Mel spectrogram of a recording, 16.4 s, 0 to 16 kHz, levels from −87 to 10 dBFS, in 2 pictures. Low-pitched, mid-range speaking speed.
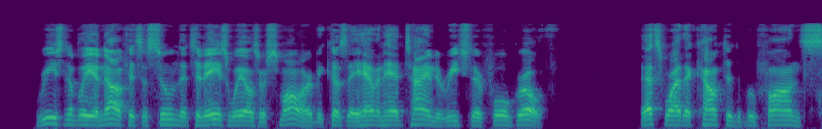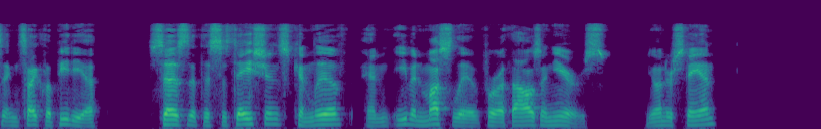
Yes: low, 130 Hz; average, 150 wpm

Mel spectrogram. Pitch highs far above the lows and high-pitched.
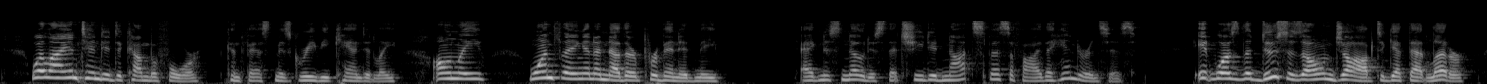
Yes: wide, 6.8 semitones; high, 200 Hz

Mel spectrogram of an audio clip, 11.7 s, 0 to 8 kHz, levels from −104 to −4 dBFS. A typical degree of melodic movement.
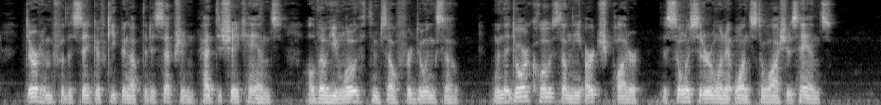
No: narrow, 2.0 semitones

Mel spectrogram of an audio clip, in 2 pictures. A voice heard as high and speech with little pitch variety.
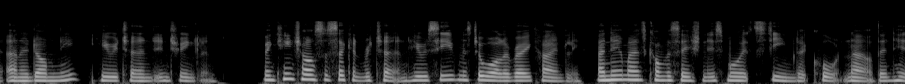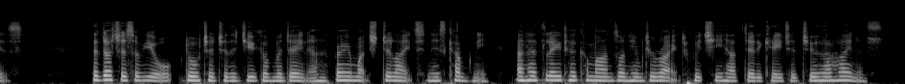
No: medium, 175 Hz; narrow, 2.2 semitones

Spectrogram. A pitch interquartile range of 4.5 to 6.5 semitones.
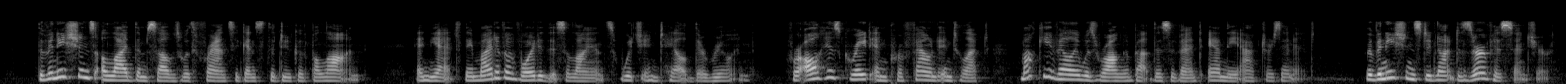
Yes: average, 5.2 semitones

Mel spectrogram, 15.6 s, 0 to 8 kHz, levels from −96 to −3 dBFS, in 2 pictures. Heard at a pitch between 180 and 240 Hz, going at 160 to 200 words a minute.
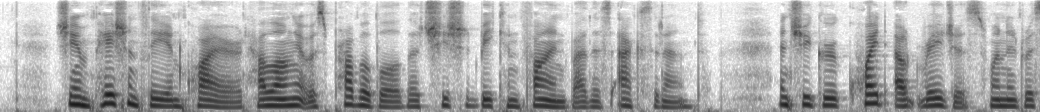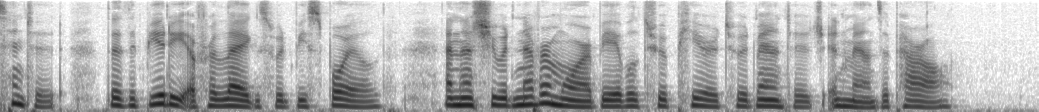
No: medium, 170 Hz; average, 190 wpm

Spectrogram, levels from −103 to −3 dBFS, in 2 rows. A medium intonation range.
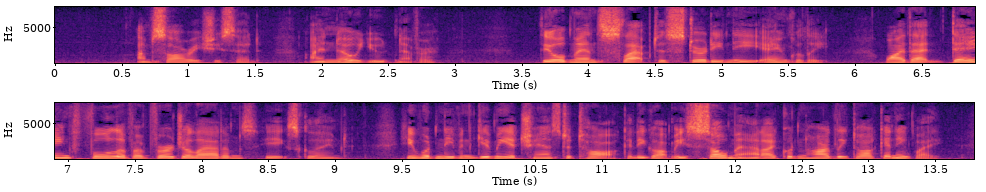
Yes: average, 4.7 semitones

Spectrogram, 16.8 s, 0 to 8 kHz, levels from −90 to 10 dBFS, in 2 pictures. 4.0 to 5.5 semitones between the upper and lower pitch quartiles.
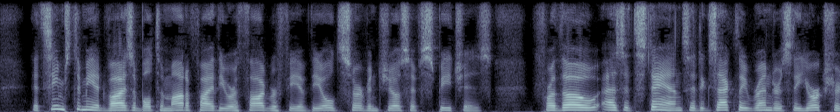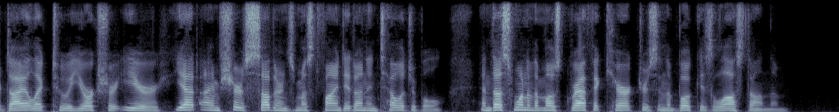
No: average, 2.7 semitones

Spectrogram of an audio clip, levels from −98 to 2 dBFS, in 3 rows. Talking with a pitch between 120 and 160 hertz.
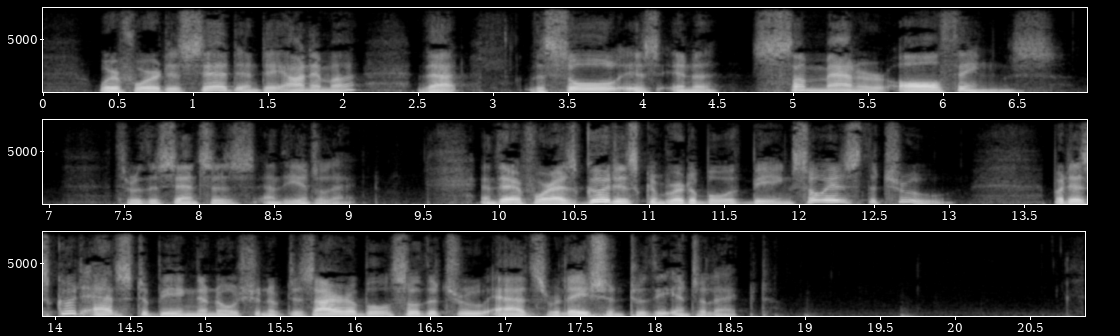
Yes: low, 135 Hz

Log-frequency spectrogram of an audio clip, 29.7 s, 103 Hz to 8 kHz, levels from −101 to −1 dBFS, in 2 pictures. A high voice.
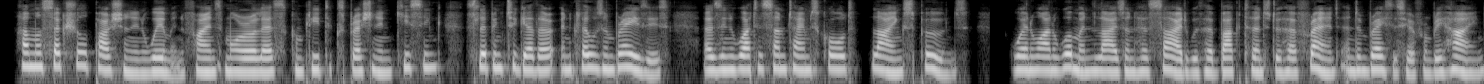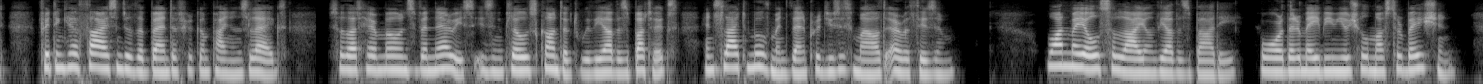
Yes: high, 205 Hz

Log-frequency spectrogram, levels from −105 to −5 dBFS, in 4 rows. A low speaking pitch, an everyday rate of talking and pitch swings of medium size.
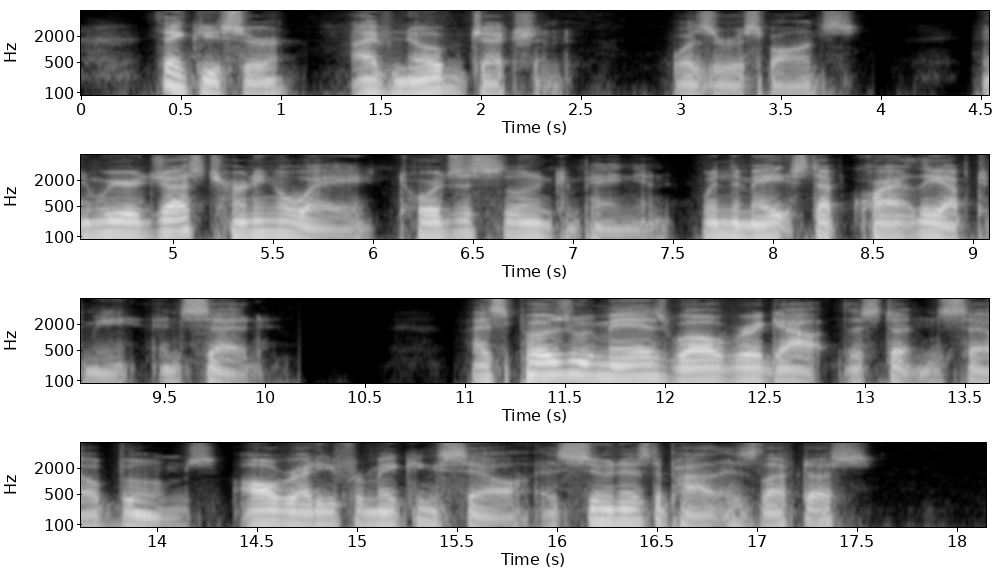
Yes: low, 100 Hz; average, 175 wpm; average, 3.9 semitones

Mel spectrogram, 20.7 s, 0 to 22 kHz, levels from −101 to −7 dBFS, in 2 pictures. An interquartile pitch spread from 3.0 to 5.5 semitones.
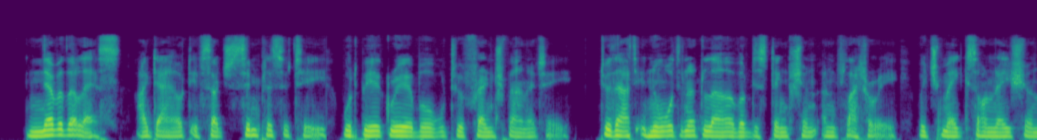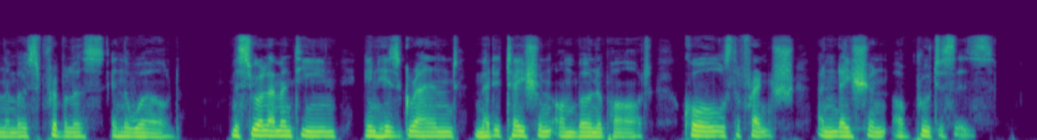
No: narrow, 2.4 semitones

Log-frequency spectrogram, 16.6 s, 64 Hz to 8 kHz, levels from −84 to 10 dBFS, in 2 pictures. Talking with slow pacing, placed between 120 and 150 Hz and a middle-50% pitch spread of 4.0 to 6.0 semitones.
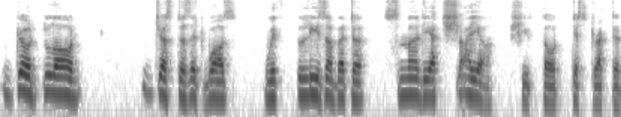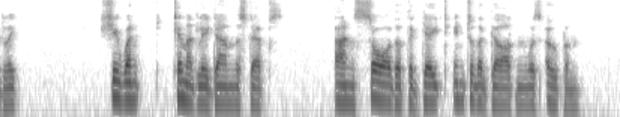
Yes: slow, 100 wpm; low, 130 Hz; average, 4.5 semitones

